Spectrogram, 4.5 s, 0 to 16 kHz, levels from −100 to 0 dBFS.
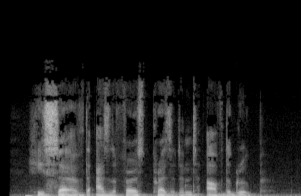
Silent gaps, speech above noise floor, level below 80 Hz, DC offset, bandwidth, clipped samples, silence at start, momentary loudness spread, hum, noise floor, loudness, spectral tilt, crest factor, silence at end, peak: none; 25 dB; -38 dBFS; under 0.1%; 9.8 kHz; under 0.1%; 0.35 s; 12 LU; none; -53 dBFS; -28 LUFS; -4.5 dB/octave; 18 dB; 0.05 s; -10 dBFS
